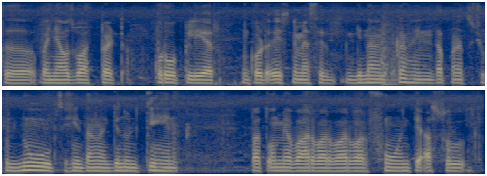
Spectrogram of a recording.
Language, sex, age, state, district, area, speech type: Kashmiri, male, 45-60, Jammu and Kashmir, Ganderbal, urban, spontaneous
